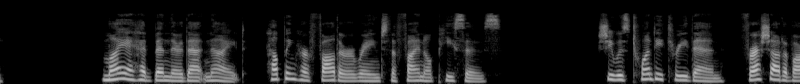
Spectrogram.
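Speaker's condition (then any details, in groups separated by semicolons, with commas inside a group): No condition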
